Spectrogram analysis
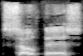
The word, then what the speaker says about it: Sothis: The Greeks called it Sothis, as in so this.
